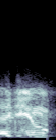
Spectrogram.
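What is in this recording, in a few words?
Speech, Russian, air traffic control; Digits; DCS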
